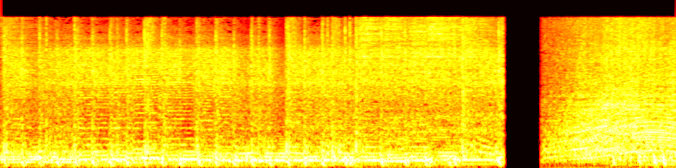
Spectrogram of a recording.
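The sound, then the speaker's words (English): Race car engines roar at a twelve-hour endurance road race in Florida featuring sports cars from makes such as Porsche, Corvette, Ferrari and BMW, a loud, continuous roar that breaks off briefly near the end, then resumes. “See Porsche, Corvette, Ferrari, Jaguar, BMW, Mazda, Acura, Audi, and many other world-class racing teams battle in America's toughest road race”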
